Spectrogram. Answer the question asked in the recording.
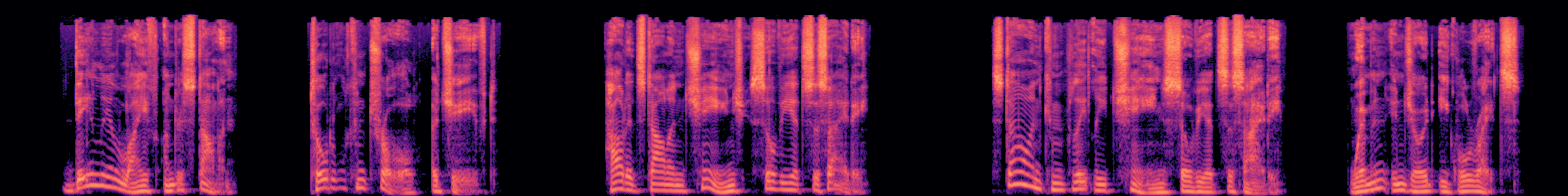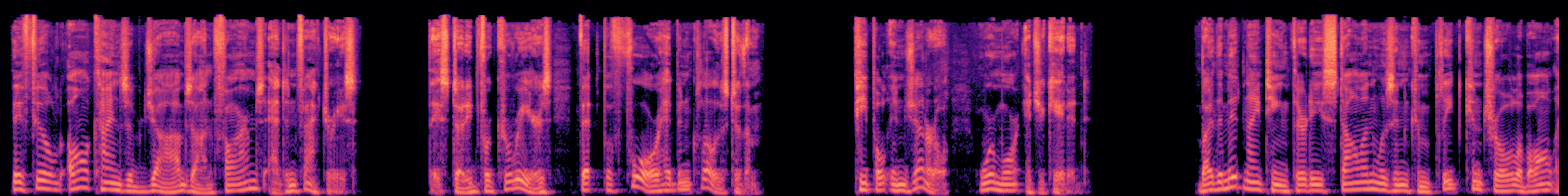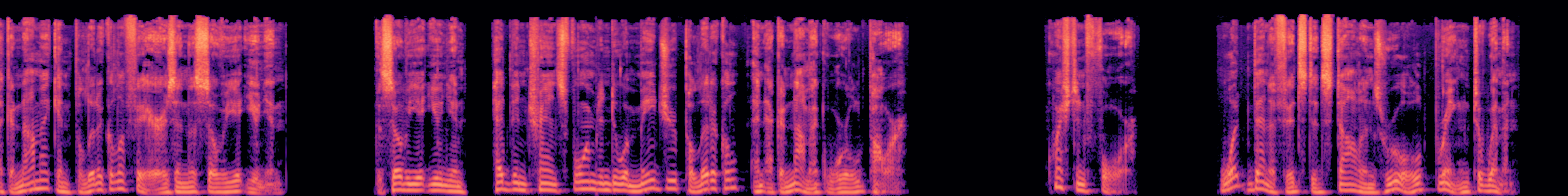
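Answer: Equal rights, all kinds of jobs, and careers that had been closed to them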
